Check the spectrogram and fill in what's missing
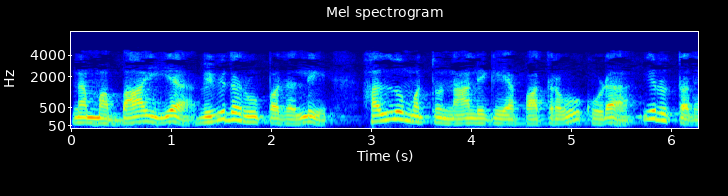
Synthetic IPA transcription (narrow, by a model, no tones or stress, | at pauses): nɐmːɐbaːjijɐʋiʋid̪ʱɐɾuːpɐd̪ɐlːi | hɐlːumɐt̪ːunaːliɡɛjɐpaːt̪ɾɐʋuːkuːɽɐiɾut̪ːɐd̪e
